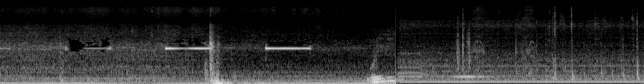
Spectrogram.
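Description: A car's warning chime beeping about four times, with a single thump about two seconds in. Near the end, the engine starts and settles into a steady idle.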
